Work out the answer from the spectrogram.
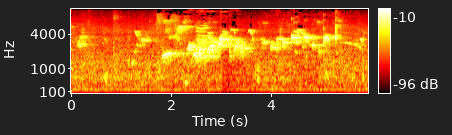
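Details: Chattering twitter of a male cut-throat finch, a small estrildid kept as a cage ornamental: quiet start, then a dense burst of high, slurred chirps and tweets that rise and fall for several seconds.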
